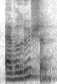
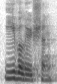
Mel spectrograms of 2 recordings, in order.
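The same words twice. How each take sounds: First: It is said with an American pronunciation. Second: It is said with a British pronunciation.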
